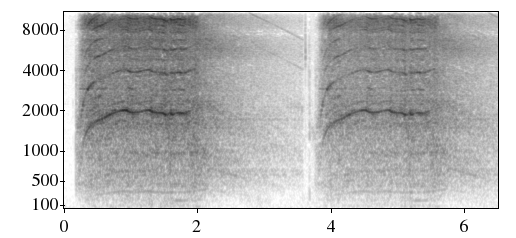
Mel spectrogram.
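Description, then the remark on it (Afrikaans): A power drill whines loudly through two bursts as it drills two holes into a wall for screws, the first winding down before a brief pause, then the second starting up again at full speed as it bores into the hard surface. “Sy druk haar ore toe toe hy twee gate boor.”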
